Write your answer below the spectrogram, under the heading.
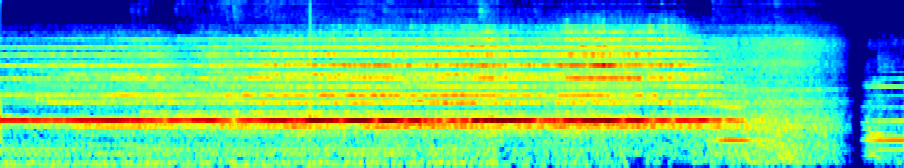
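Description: Loud, long steady blast of a locomotive air horn, held for about five seconds over a low train rumble, then fading out. After a brief silence, a different, quieter steady tone starts near the end.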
